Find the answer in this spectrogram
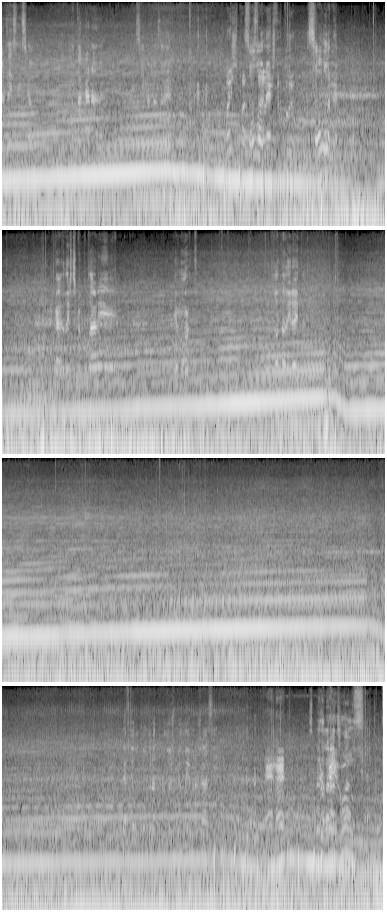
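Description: Cup race car's engine heard from inside the cabin, pulling hard on track: its pitch climbs slowly through each gear and drops sharply at the gear changes, twice near the middle and again in the last third.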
